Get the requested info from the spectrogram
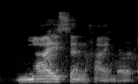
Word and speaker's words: Misenheimer: Misenheimer.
